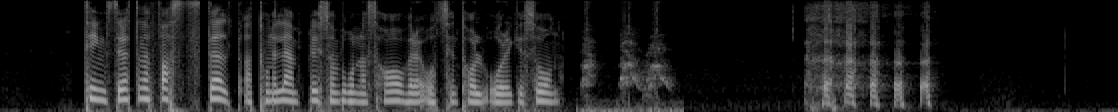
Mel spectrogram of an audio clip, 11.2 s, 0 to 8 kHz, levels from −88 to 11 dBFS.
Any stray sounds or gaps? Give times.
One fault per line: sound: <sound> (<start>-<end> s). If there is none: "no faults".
sound: bark (5.8-6.8 s)
sound: laugh (7.9-9.5 s)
